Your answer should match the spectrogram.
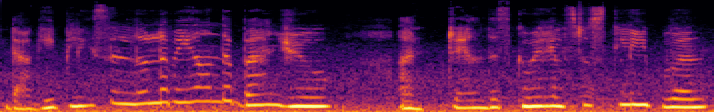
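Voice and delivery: plain reading voice

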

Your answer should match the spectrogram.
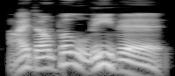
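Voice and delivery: high, loud and slow disbelief; can't believe what she sees; shocked disbelief. A narrator's reading. Karina to Vincent, loud stunned disbelief.

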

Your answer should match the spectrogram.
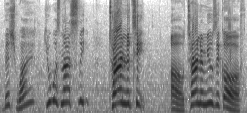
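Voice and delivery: fed-up shout at the game; exasperated yelling. Real, not acted. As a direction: chew out the careless sim. Yelling at sim who woke.

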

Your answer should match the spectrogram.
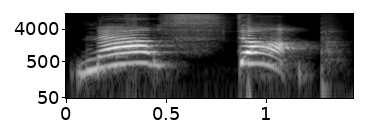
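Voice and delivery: high, very loud halt order; commanding shout. Acted. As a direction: shout to stop a wild party. Max orders the monsters to stop.

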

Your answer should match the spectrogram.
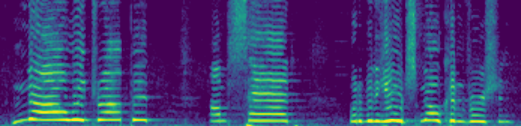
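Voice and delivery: high-pitched wail of dismay; dismayed high cry. Real, not acted. Commentator reacting to a dropped combo, high dismayed cry. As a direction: cry out high over a blown chance.

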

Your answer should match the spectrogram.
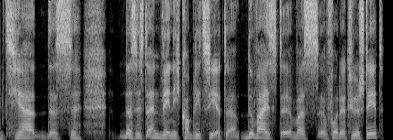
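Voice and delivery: high-pitched female character, hedging; high, halting figure voice; Heel's hesitant explanation. Acted. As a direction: feel your way into an awkward request. Heel explains her problem.

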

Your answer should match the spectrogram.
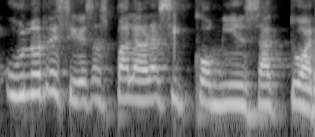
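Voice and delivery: usual speaking voice

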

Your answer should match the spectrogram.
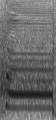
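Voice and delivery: goal shout. Real, not acted. Goal call.

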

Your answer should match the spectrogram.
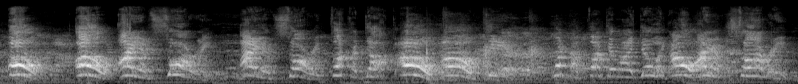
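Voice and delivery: loud, high, overdone gasping apology for a slip; mock horrified apology. Swearing on morning TV, apologizes in a loud mock panic. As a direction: ham up the shocked oh and the sorry.

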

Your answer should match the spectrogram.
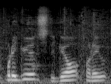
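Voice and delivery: normal talking voice

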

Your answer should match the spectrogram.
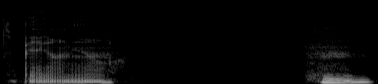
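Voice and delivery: usual speaking voice

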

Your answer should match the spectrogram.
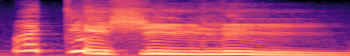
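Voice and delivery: high, loud, drawn-out cooing; stretched-out squeals of affection; adoring gush. Real, not acted. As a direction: gush slowly over an adorable dog. Gushing while petting the dog.

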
